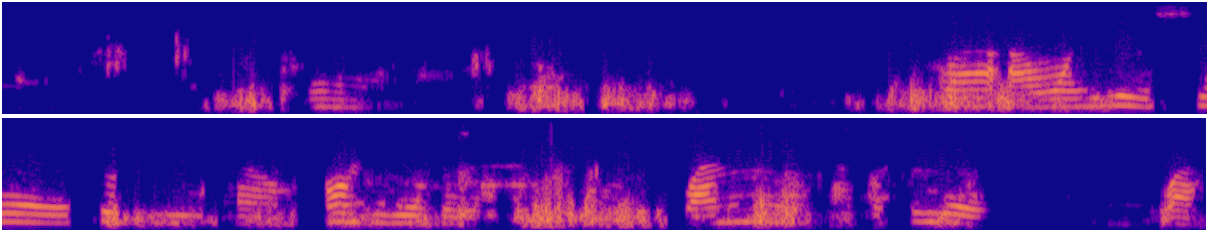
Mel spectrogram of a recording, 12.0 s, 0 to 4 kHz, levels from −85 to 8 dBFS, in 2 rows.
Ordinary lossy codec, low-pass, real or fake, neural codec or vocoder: none; 3.6 kHz; real; none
